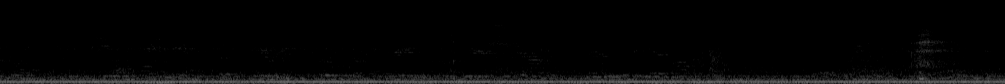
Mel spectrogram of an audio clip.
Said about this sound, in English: Man, these cars are loose as we're heading back up on to the back straightaway. And Homestead Miami road course. The regular back straightaway.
